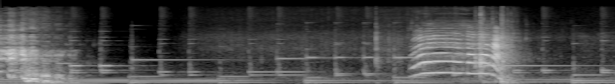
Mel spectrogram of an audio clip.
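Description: Light background music of separate held notes, with one loud horse whinny about four seconds in.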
